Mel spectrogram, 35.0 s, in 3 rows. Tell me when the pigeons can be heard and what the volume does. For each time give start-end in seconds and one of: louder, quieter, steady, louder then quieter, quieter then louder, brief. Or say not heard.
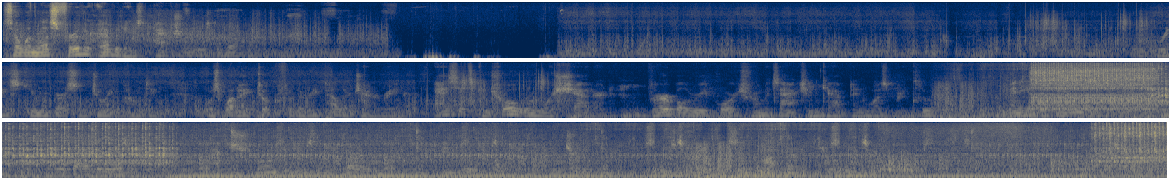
not heard.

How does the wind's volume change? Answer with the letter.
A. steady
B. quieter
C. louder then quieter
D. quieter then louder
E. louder
E.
